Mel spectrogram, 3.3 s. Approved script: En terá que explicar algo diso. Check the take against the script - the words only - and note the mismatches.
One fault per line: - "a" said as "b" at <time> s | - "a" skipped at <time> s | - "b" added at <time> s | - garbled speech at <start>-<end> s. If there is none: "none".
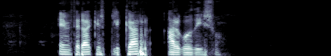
none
